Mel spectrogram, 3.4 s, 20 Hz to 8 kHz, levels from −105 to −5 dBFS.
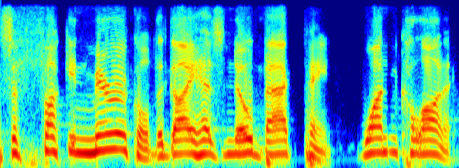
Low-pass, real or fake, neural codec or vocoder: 7.2 kHz; real; none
